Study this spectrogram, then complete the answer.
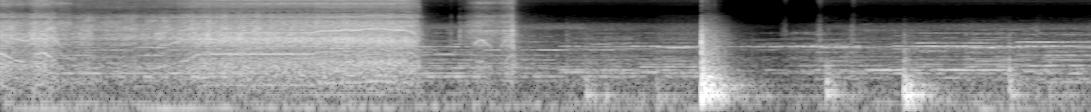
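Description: A power drill bores a hole with a loud, steady whirring that runs for about four seconds, then stops, followed by scattered thunks and knocks.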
